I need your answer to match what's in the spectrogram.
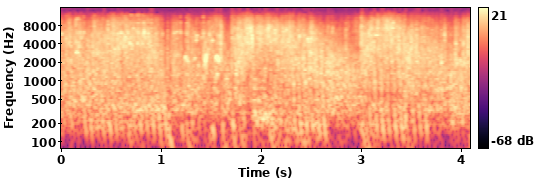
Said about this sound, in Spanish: Saltan disparando.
